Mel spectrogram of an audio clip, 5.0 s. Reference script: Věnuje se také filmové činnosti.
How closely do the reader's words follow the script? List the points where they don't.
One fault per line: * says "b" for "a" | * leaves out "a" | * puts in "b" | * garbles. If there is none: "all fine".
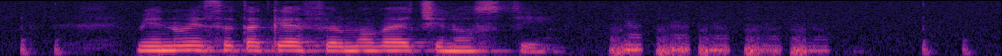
all fine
